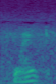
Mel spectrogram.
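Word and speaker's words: Wyche: named Barbara white white I don't know how to pronounce this wyc h e white we White we going to go with white Barber white went into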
